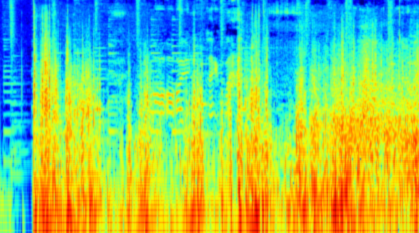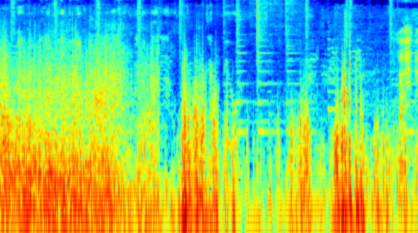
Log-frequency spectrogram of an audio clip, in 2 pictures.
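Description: Strong outdoor wind near Brussels Airport in Belgium buffets the microphone in loud, rumbling gusts that rise and fall throughout.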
